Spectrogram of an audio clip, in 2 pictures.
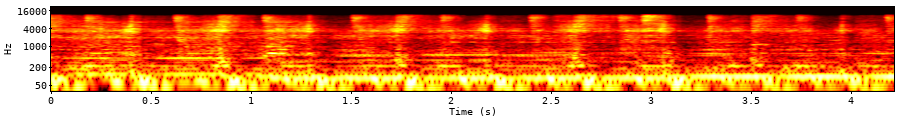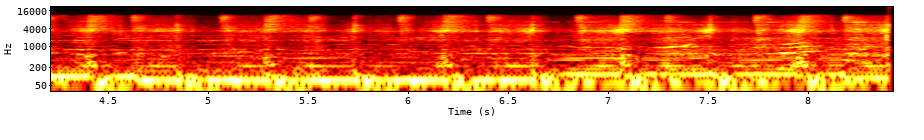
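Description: Loud electronic dance music from a live DJ set, with a steady beat and heavy bass.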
